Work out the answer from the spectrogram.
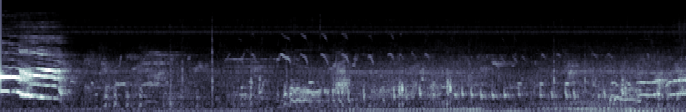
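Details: Country hen showing chicks food by dropping bits and clucking. It opens with a loud harsh call, then continues with quick, soft, rapid clucks about four per second, with thin high chick peeps scattered throughout.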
